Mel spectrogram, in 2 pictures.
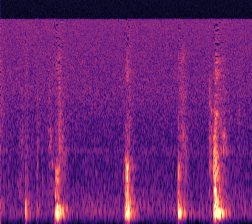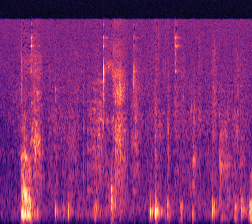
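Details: Boston Terrier eager to play with a new kitten. A few brief, low whining yelps come roughly once a second, then give way to scuffling and rustling movement noise.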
